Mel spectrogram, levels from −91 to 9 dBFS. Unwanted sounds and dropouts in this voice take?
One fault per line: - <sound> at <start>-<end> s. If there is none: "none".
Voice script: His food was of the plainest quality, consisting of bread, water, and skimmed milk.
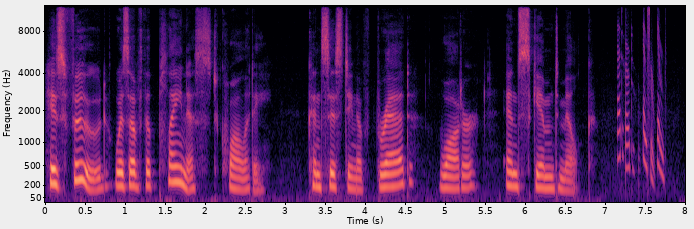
- chirp at 7.2-7.8 s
